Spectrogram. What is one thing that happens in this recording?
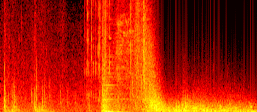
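Water splashes loudly as something plunges into the sea.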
